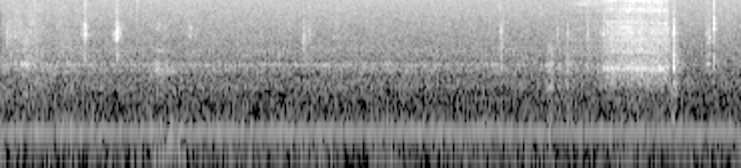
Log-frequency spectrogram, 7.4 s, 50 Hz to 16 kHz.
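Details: Canadian Westinghouse Model 577 radio under repair by signal tracing, after lubricating a spring contact: steady low hum with scattered sharp crackles and ticks; scratchy intermittent noise, likely a poor contact in the tuning section.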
